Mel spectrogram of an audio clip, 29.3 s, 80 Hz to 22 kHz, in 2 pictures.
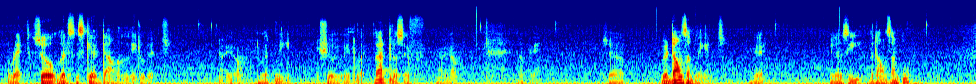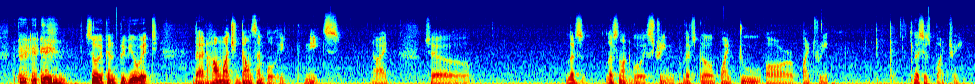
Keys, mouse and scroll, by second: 1.2-3.2 drag, 4.2 click, 5.4 click, 8.3-11.8 drag, 13.6 click, 16.6 scroll down 2, 17.1 click, 18.5-19.2 scroll up 4, 19.6-20.1 scroll down 2, 20.4 click, 22.0-25.1 drag, 26.7 click, 27.6 KP_Decimal, 27.8 KP_3, 28.3 KP_Enter, 29.1-29.2 scroll down 2.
